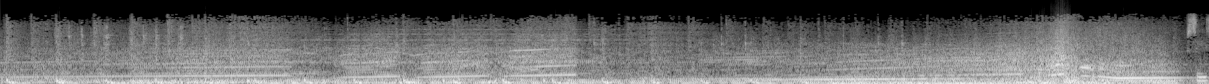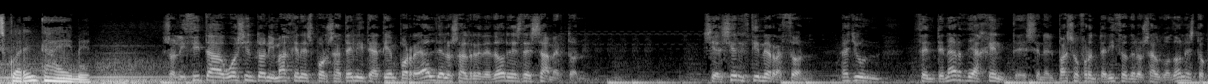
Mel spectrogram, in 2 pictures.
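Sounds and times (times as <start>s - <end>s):
Chevrolet Corvette gear shifts: 0.0s - 12.4s
Chevrolet Corvette engine roaring while speeding down an empty road: 0.0s - 14.4s
speech: 12.0s - 13.2s, 13.8s - 18.2s, 19.1s - 24.1s.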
